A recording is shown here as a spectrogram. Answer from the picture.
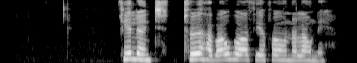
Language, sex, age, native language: Icelandic, female, 40-49, Icelandic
